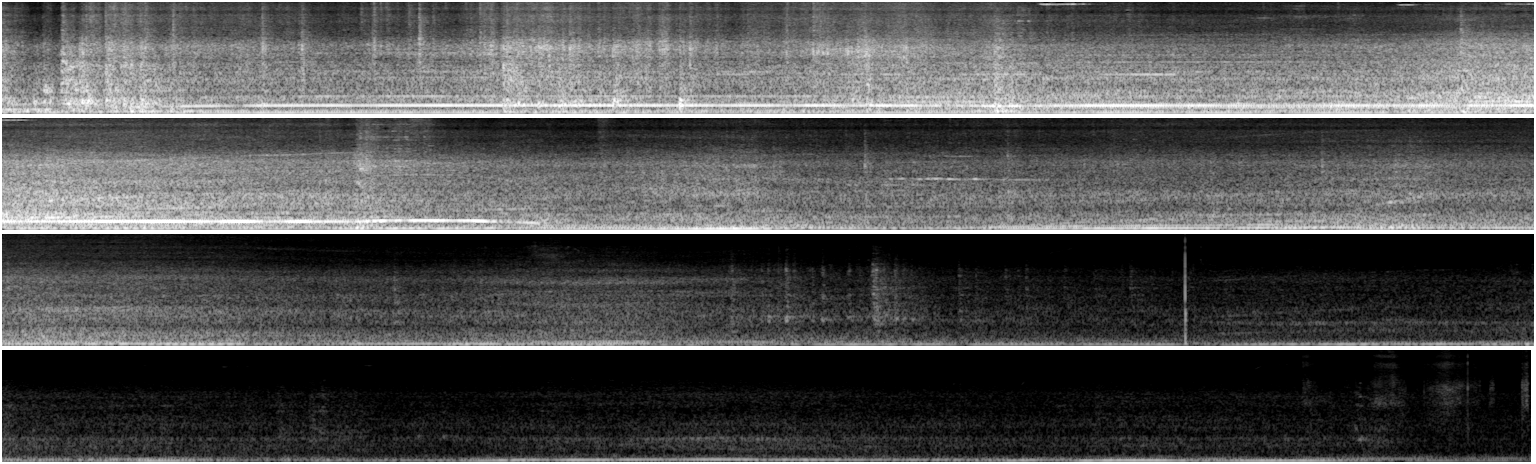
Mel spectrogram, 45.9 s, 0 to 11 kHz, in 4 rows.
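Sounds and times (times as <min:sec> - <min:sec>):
diesel engine revving: 0:00.0 - 0:36.0.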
